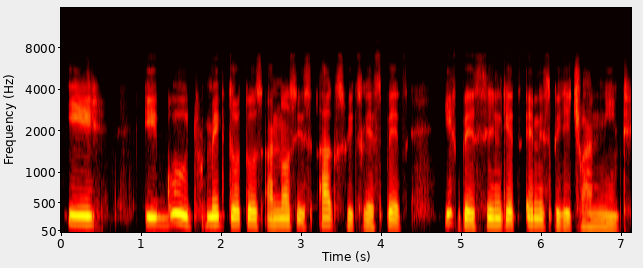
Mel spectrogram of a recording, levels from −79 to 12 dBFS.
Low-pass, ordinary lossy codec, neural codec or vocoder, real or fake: 7.2 kHz; Opus, 16 kbps; codec, 16 kHz, 4 kbps, X-Codec, HuBERT features, trained on balanced general audio; fake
